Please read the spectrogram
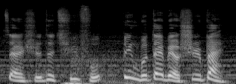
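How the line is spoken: Sighing. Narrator (Chinese): 温莎叹口气道

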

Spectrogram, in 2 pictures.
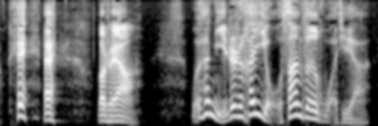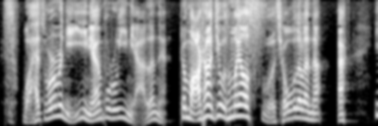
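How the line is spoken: Helpless hearty laughter. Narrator (Chinese): 杨伟笑的是前仰后合，笑半天才说

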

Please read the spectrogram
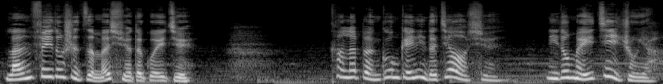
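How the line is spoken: Smiling. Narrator (Chinese): 尹宁鹤笑着说道

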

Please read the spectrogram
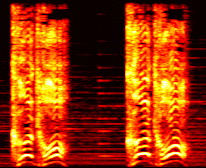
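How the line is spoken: Shouting. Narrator (Chinese): 那个箭头男在人群中喊道

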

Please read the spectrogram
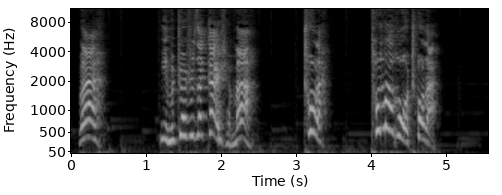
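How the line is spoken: Shouting. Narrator (Chinese): 她冲着小区方向喊道

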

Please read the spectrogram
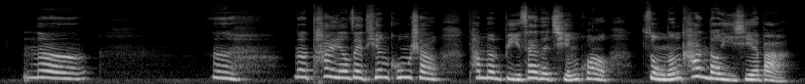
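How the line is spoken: Old man, sighing. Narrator (Chinese): 怪老头摇摇头，叹口气说

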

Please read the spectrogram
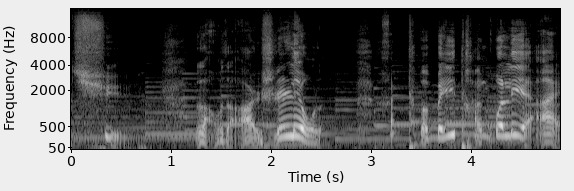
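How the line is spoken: Crying. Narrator (Chinese): 大宽哭着说

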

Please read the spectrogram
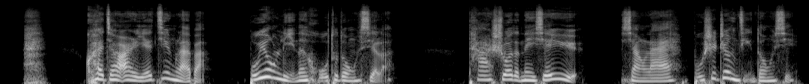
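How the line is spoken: Group laughing. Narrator (Chinese): 大家笑起来，说

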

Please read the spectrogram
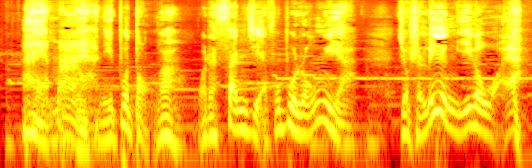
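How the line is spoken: Chuckling then sighing. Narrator (Chinese): 小六呵呵了一阵，叹气

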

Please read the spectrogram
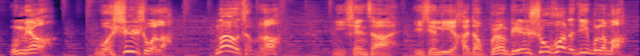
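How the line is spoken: Cold laugh. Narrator (Chinese): 我忍不住笑了起来，但是眼中却冰冷无比

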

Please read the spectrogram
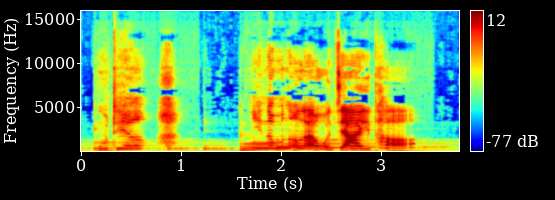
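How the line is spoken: Soft, melting voice. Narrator (Chinese): 这声音让我全身都变得酥软

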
